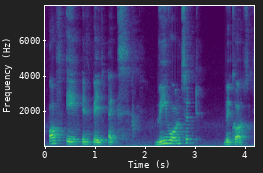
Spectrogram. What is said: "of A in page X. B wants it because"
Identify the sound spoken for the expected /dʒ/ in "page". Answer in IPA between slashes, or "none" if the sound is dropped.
/dʒ/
